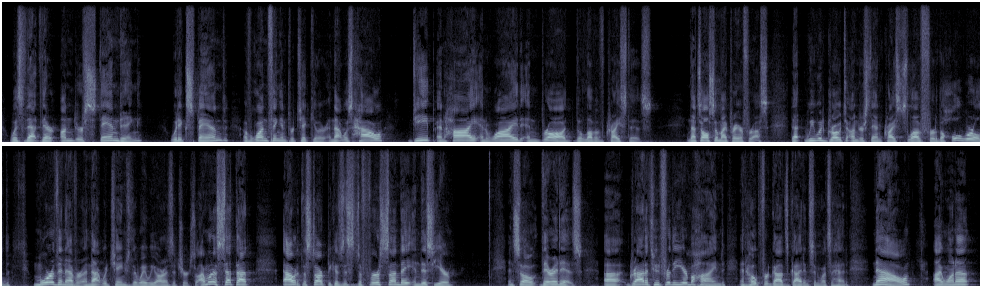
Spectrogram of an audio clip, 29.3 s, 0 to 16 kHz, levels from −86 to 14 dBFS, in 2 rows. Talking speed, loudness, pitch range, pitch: 210 wpm, -23 LUFS, 145-195 Hz, 170 Hz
